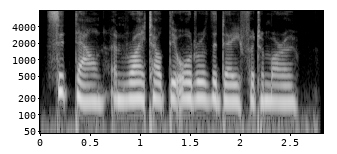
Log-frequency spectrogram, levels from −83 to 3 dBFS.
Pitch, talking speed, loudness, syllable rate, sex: 185 Hz, 255 wpm, -18 LUFS, 6.4 syllables/s, female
